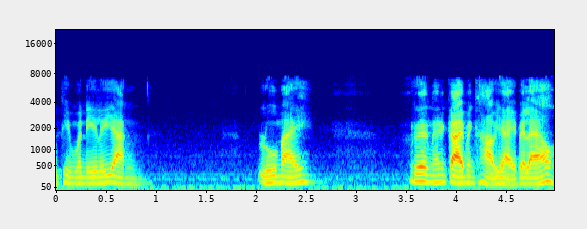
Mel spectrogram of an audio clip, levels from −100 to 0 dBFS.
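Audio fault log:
No fault to log: the speech comes through the Bluetooth mSBC headset codec as that path normally sounds, with nothing above about 7.7 kHz.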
